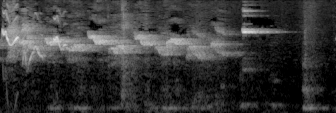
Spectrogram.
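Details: Ultramarine grosbeak delivering a dense warbled phrase of high slurred notes, ending in a thin steady whistle, with soft low murmurs underneath.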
